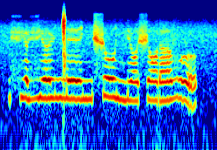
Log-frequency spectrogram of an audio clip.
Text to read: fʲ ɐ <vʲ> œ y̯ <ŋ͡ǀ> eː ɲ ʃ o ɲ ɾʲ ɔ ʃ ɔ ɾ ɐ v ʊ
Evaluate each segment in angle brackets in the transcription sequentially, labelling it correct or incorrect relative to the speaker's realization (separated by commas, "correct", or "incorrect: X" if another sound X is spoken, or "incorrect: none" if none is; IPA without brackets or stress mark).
correct, correct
